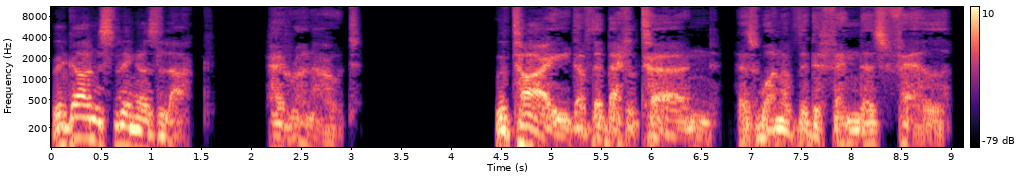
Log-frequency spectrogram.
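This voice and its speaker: A grave gothic storyteller with a very deep, creaky, darkish voice narrates a horror tale for a game. His delivery is heavily acted, with measured, theatrical menace, and his pitch swoops dramatically through each phrase.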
